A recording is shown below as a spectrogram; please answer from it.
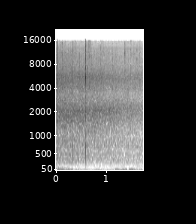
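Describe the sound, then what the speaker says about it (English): Brief, steady clapping from a school annual day audience, dense and fairly loud with a couple of sharper claps standing out. "Can we give a big round of applause for that?"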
